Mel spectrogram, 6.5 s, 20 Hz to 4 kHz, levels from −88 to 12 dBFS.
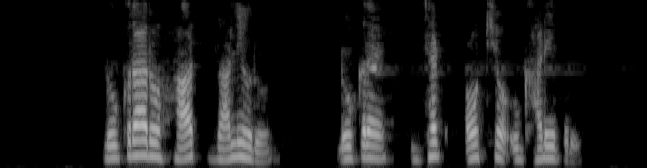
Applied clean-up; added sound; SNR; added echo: neural mask model DeepFilterNet 3.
